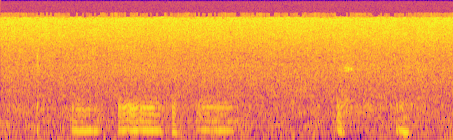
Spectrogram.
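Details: Maro, a four-year-old female Chihuahua, snores while asleep with her eyes half open. Low, buzzy, nasal tones rise and fall in short, uneven bursts, about one or two each second, against a quiet indoor room.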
